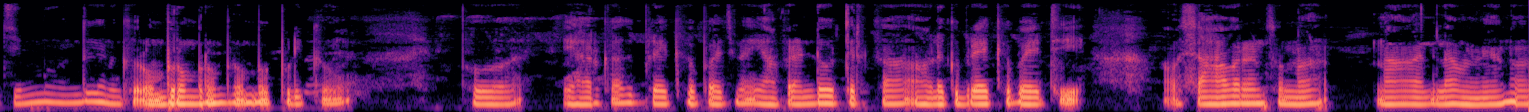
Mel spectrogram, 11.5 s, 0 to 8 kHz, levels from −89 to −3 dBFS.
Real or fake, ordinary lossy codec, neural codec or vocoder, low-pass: real; MP3, 48 kbps; none; 7.2 kHz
